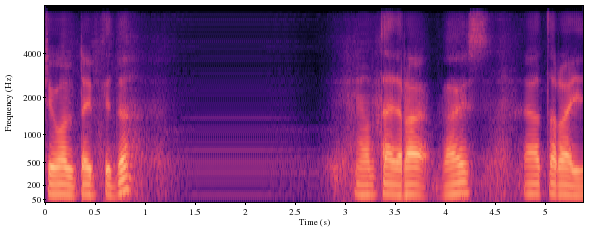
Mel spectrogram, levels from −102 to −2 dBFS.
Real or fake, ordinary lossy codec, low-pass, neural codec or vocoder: fake; none; 7.2 kHz; codec, 16 kHz, about 1 kbps, DyCAST, with the encoder's durations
